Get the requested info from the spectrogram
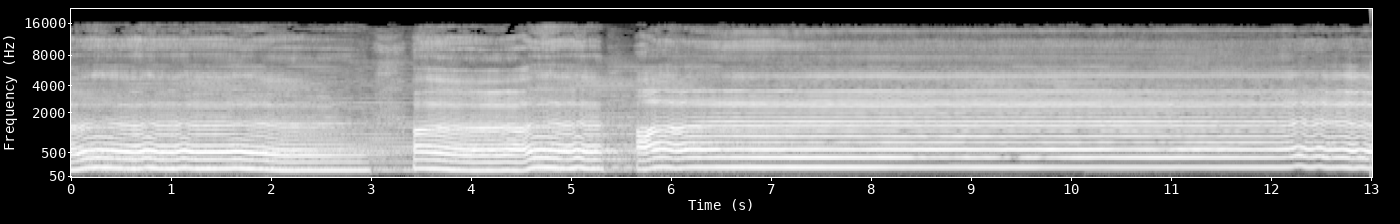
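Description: Odissi classical song: a voice sings wavering, ornamented phrases with two brief breaks, then holds one long steady note through the second half.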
